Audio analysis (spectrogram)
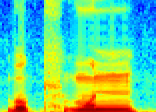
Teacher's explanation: Mun tanwin bertemu dengan ain izhar. Lafalkan gunahnya, jangan lupa gunah yang singkat atau pendek.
